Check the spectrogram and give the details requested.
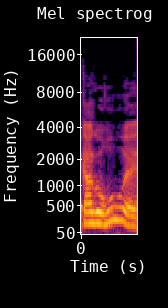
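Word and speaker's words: Kanguru: Ben, en fait, la page Facebook Kangour Santé, juste kangourou qui s'écrit K A N G U R U. Euh, ça vient de gourou en fait, du mot gourou.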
